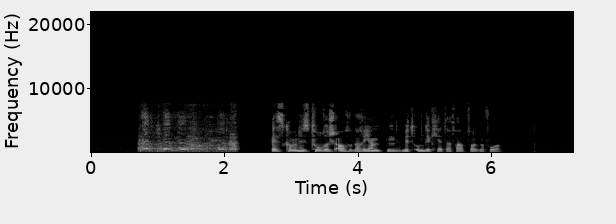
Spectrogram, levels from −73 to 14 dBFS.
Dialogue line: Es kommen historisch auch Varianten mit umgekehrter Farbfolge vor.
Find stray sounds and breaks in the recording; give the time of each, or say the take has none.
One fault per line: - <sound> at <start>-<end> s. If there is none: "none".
- bark at 0.7-2.2 s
